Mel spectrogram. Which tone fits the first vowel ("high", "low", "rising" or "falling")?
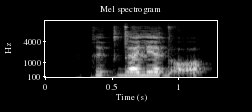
low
